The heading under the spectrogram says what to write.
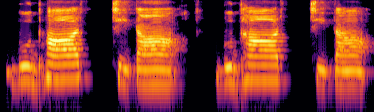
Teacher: Dha is a Mahaprana.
